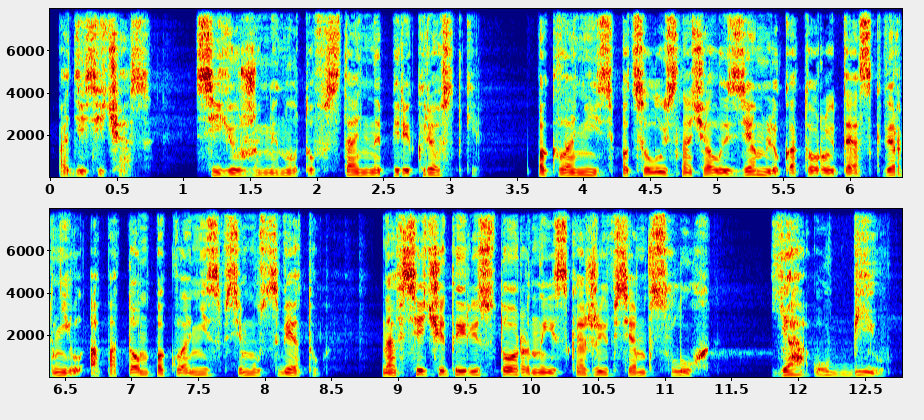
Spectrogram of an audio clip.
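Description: A man voicing a pious, desperate young woman who pleads in a high, strained voice. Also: steady tone, normal speed, hardly any pauses, a little mellow, close to an everyday voice. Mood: fervent. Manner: fervent, imploring, high and strained. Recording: long reverb.

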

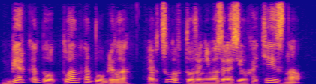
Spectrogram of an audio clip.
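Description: A man reading an audiobook, narrating in an even, measured way. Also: fairly low pitch, husky. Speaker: audiobook reader.

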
